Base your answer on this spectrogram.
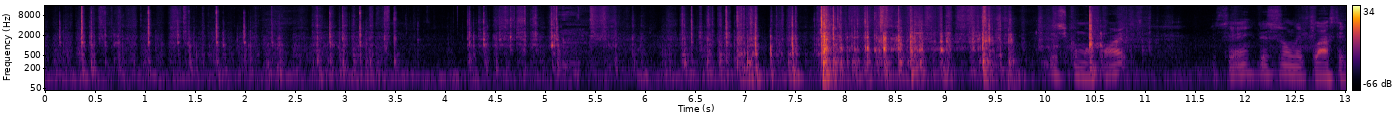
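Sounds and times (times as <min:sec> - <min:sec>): plastic clicks and rattles: 0:00.0 - 0:09.8.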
